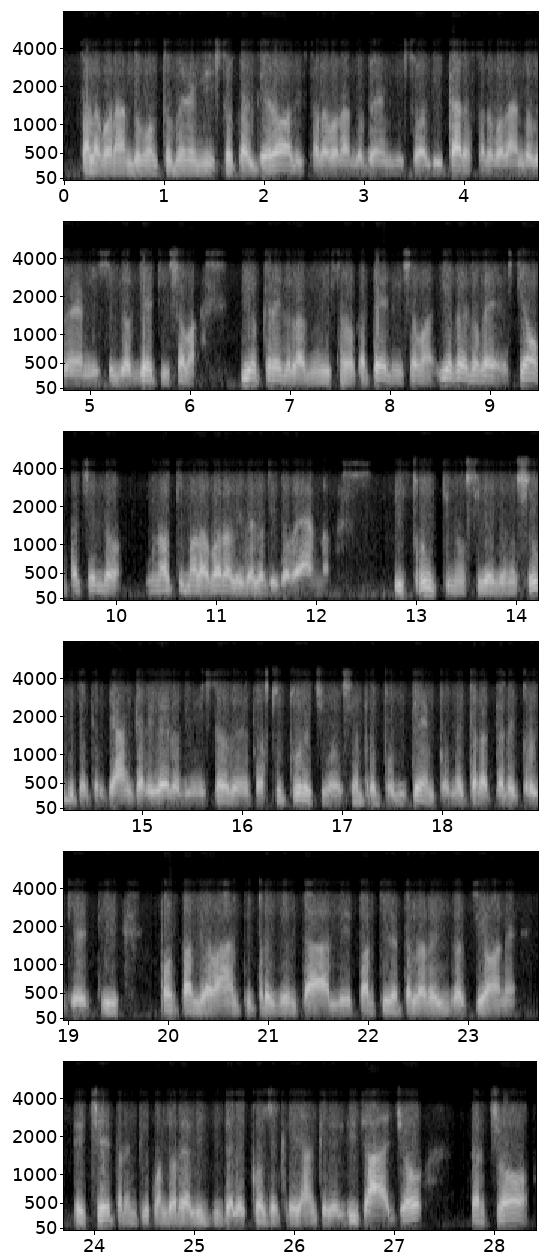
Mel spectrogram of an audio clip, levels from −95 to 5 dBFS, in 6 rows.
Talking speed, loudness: 175 wpm, -27 LUFS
